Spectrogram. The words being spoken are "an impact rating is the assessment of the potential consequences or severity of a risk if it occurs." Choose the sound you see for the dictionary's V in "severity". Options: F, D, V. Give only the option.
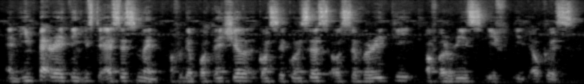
V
